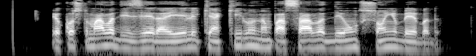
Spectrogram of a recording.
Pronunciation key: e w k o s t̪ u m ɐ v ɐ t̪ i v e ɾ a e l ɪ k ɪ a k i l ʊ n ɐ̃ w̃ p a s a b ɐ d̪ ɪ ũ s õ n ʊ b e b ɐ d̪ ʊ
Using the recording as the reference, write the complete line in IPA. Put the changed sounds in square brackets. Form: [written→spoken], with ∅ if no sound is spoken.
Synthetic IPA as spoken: e w k o s t̪ u m [ɐ→a] v ɐ [t̪→d̪] i [v→z] e ɾ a e l ɪ k ɪ a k i l ʊ n ɐ̃ w̃ p a s a [b→v] ɐ d̪ ɪ ũ s õ [n→ɲ] ʊ b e b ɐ d̪ ʊ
